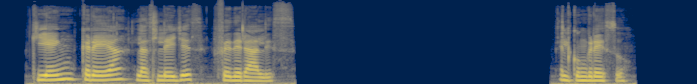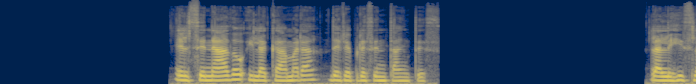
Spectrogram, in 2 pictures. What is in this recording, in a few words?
Spanish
